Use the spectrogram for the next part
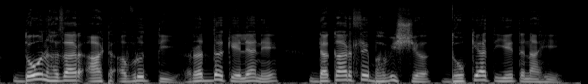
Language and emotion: Marathi, neutral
